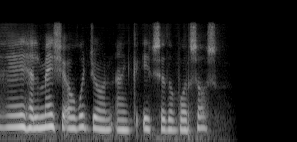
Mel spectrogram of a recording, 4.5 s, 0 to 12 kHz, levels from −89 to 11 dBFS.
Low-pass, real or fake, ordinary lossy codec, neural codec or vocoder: 7.2 kHz; fake; none; codec, 16 kHz, about 1 kbps, DyCAST, with the encoder's durations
